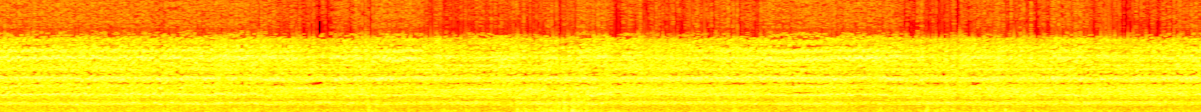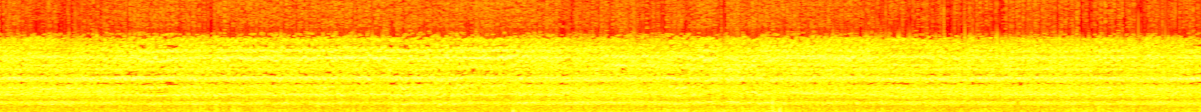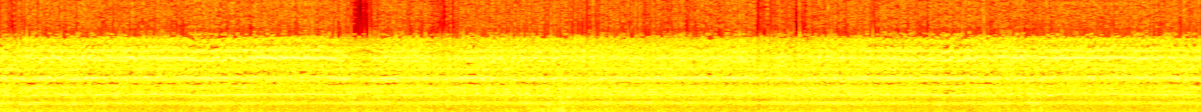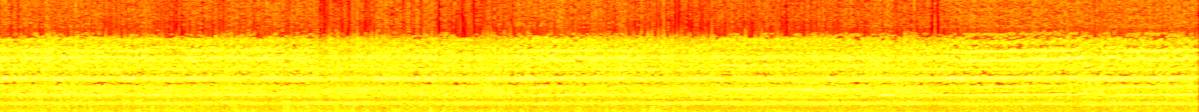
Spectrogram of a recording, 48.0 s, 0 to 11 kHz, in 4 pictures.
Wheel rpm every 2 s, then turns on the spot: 210, 220, 210, 230, 220, 230, 230, 230, 240, 250, 240, 230, 230, 230, 220, 230, 230, 230, 230, 230, 230, 220, 220, 210.
none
